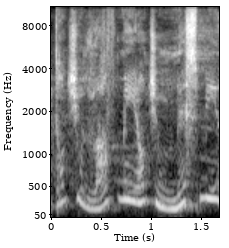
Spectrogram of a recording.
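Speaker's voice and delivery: playfully wounded, asking for sympathy; mock hurt plea. Pastor teasing his wife on the phone, mock hurt. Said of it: "I'm like".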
